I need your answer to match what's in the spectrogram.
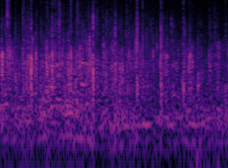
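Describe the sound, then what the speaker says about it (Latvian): An audience at a school opening-day ceremony applauds trainee secretaries with a burst of lively, fairly close clapping that continues steadily throughout. "Aplausas arī viņām."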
